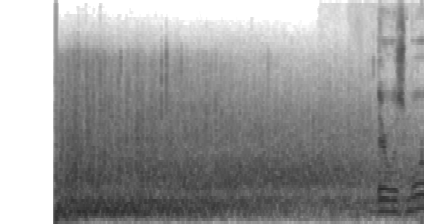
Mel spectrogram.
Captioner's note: rocket roars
